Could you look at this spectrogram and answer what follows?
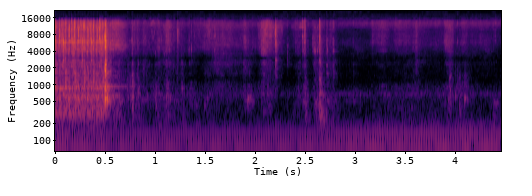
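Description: A sewing machine set to half speed, around 600 stitches a minute, stitches a pillowcase seam; a steady low motor hum with soft ticking follows one sharp click near the start.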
